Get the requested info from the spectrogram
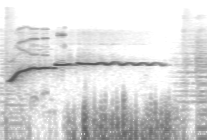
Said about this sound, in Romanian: Și uh, dacă tot suntem uh, la fluierat, șuierat, da, da. Um, hai să mai difuzăm așa un șuierat, un fluierat uh, celebru, cum e de exemplu ăsta.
